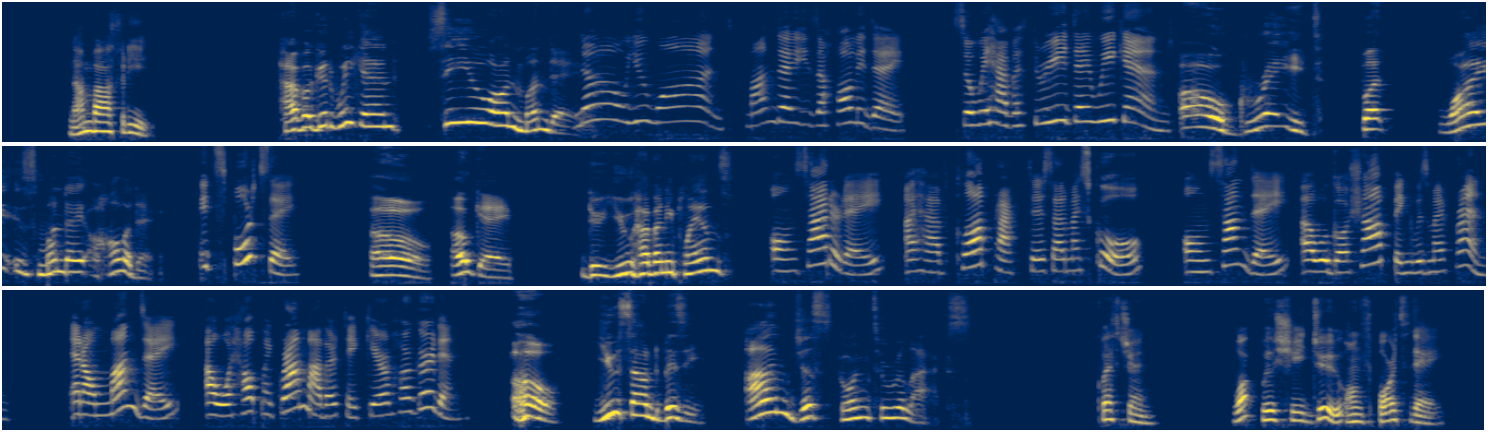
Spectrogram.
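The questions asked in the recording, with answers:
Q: What will she do on sports day?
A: Help her grandmother take care of her garden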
